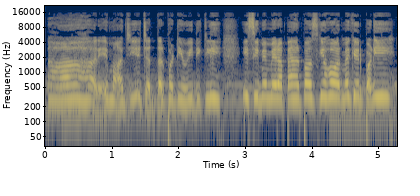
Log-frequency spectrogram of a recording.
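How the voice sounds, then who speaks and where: A woman's voice: sits high, fairly even intonation, normal speed, a little mellow, faint music behind, pitched above the performer's own voice, close to an everyday voice. A woman voicing a thrifty, earnest young daughter-in-law in a cartoon family story. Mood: pained, plaintive.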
